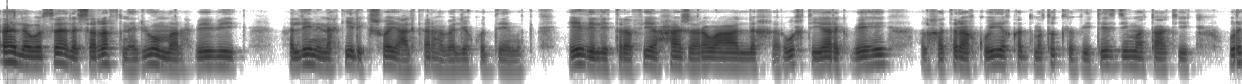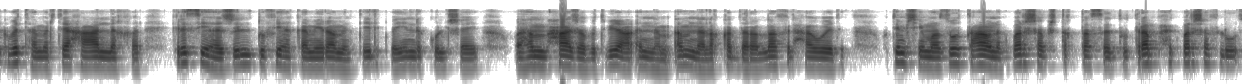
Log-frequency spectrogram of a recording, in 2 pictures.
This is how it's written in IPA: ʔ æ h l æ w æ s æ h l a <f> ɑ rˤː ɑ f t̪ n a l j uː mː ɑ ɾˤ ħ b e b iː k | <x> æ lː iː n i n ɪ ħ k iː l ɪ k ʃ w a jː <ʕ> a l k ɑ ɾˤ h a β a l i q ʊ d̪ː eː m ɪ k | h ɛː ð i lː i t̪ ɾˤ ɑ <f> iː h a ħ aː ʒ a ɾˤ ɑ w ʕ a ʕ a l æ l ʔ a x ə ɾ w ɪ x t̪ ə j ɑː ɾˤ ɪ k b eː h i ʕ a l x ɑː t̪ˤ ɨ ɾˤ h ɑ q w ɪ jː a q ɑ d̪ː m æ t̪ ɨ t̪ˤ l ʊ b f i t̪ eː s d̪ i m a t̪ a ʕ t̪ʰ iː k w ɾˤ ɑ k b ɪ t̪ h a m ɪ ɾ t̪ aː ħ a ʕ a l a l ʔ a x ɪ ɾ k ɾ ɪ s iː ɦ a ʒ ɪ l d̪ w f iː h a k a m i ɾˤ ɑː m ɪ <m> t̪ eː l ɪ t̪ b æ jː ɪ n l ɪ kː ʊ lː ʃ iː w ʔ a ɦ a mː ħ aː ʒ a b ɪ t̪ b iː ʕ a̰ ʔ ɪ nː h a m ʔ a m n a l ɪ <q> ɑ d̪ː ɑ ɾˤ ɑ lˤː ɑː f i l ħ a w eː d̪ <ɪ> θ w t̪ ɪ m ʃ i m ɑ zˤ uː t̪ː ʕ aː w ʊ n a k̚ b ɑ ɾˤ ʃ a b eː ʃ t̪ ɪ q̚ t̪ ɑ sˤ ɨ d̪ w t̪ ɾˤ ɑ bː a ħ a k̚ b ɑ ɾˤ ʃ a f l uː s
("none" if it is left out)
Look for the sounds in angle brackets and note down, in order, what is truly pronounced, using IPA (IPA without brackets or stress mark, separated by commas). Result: ʃ, x, ʕ, f, n, q, ɪ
